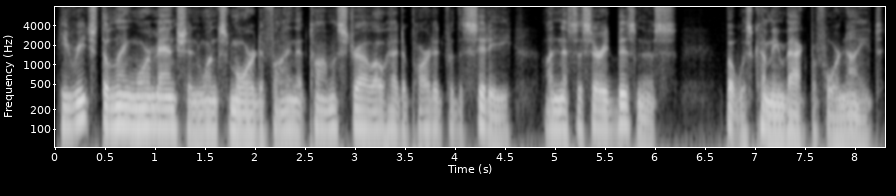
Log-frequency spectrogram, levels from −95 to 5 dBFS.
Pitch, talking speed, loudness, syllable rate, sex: 90 Hz, 190 wpm, -18 LUFS, 5.8 syllables/s, male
